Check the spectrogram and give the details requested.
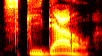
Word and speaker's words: skedaddle: The word of the day, skedaddle, 3 syllables, S-K-E-D-A-D-D-L-E, means to run off or away, to leave in a hurry.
